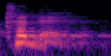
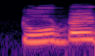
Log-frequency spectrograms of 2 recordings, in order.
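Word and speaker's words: today: ट के साथ ओ, ठ, ठ, टुडे। यानी टूटे नहीं बोलेंगे, ट नहीं बोलेंगे, ट अंग्रेजी में शब्द ही नहीं कोई, because it's नॉट are language, it's foreign language.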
